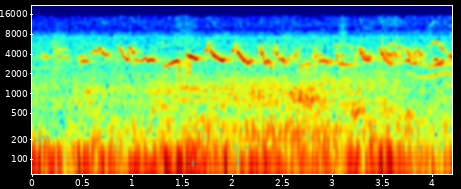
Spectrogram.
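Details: Towa towa (chestnut-bellied seedfinch) in a bird whistling competition at a bird ground in Berbice, Guyana, 2022; rapid high whistled phrases of quick rising and falling slurs, continuous and lively, over a low rumbling background.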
